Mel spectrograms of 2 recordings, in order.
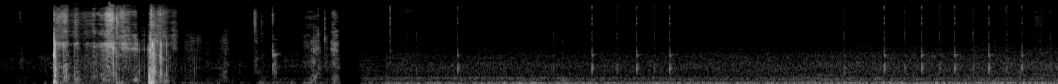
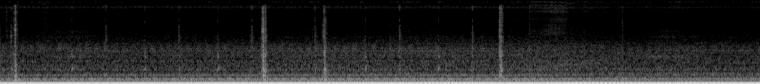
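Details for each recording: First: VW Lupo with dead batteries: faint uneven ticks from within the dash over a low hum. Hazard light relay suspected, but replacing the relay did not stop the ticking; source unconfirmed. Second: VW Lupo after stripping the steering column and fixing the indicator switch: restarted with hazards working, engine idles with a steady low rumble and no repeating dashboard click, only a couple of stray taps; electrical clicking gone.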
